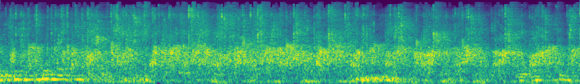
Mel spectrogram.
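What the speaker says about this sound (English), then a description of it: "Yes, round of applause." A room of attendees at a built-environment digital technology talent event gives a round of applause, dense continuous clapping filling the space for several seconds without pause.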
